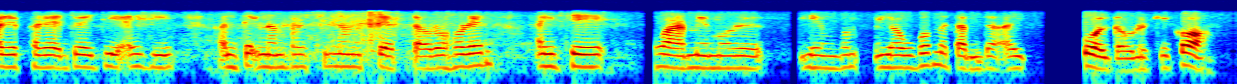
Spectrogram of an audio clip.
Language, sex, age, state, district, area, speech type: Manipuri, female, 45-60, Manipur, Chandel, rural, conversation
